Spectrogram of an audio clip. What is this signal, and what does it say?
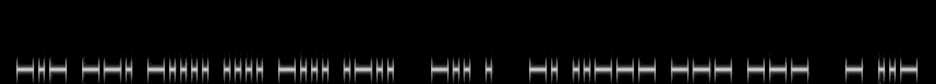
Morse code, heard as a keyed tone, about 22 wpm, 700 Hz. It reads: KG6HBL DE N2OO TU
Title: K1USN SST QSO Practice 22wpm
